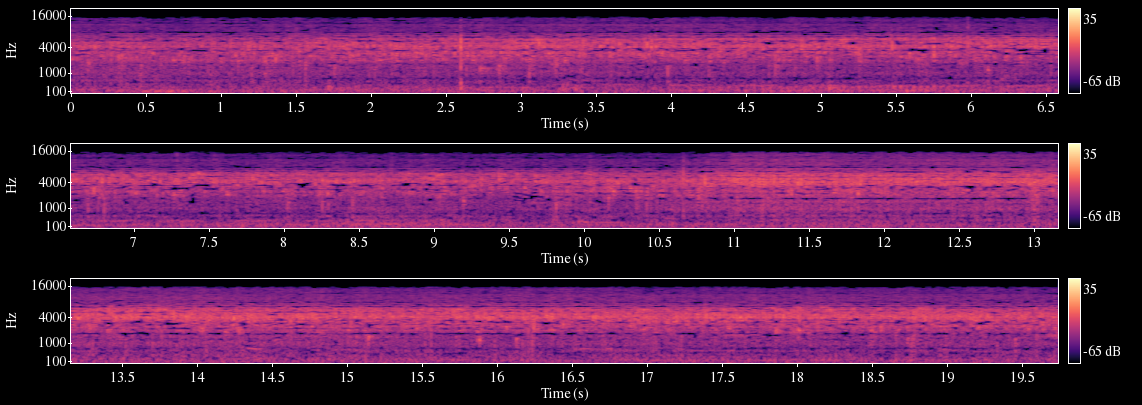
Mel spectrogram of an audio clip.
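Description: Chapli kababs sizzling steadily as they shallow-fry in hot oil in a karahi. The sizzle gets louder about eleven seconds in, when a fresh raw patty is laid into the oil.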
